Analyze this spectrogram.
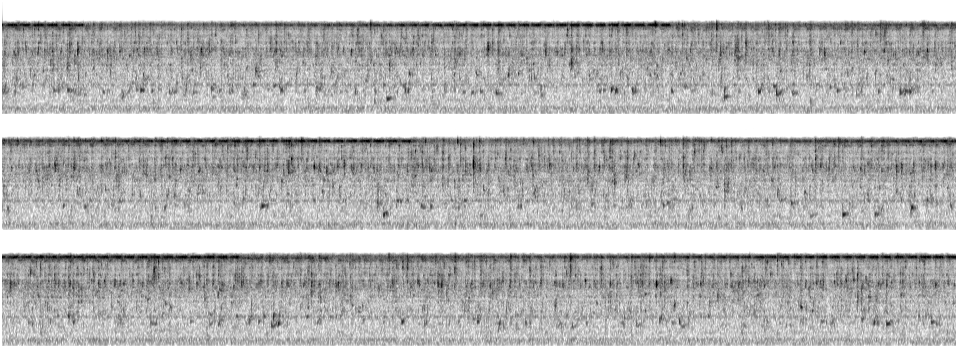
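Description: Aquarium water trickling steadily, with many small ticks and bubbles.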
